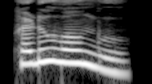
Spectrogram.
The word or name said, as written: ಖಟ್ವಾಂಗ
